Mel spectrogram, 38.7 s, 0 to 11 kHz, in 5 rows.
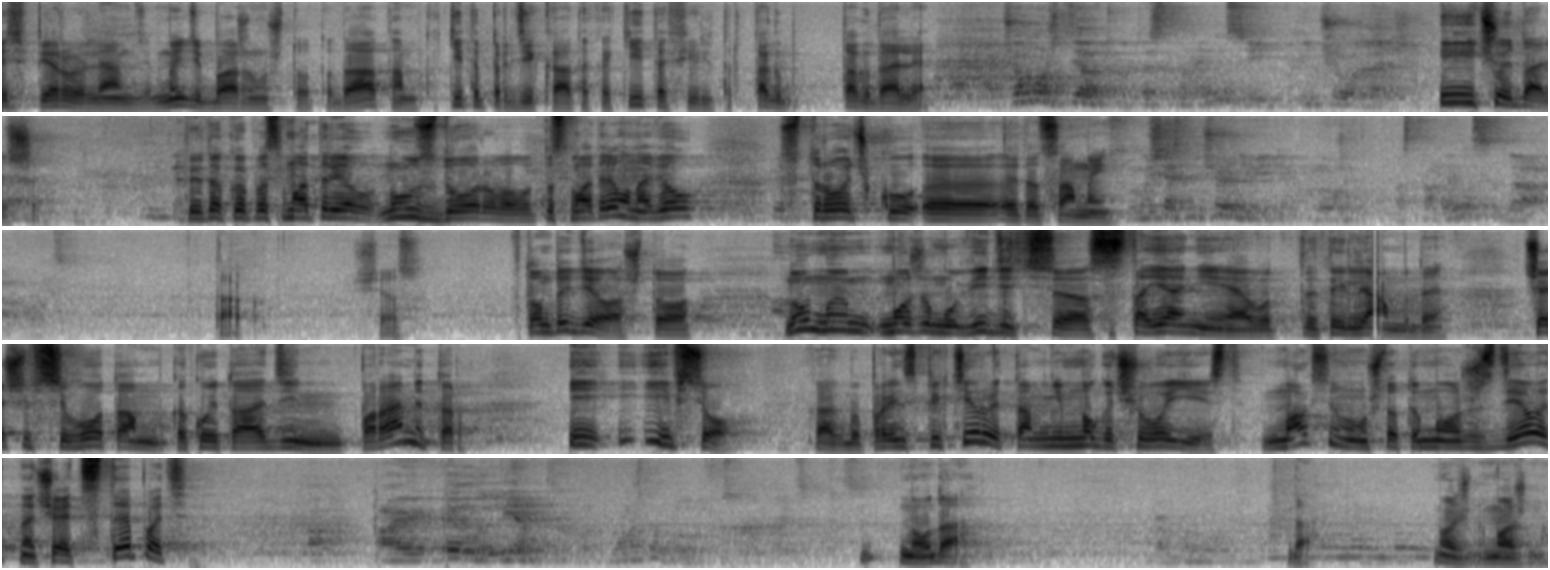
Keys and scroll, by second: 32.1 F7, 35.3 F7.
